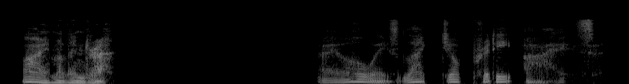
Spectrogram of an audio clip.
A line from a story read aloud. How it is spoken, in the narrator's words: she breathed, so faint he had to strain to hear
